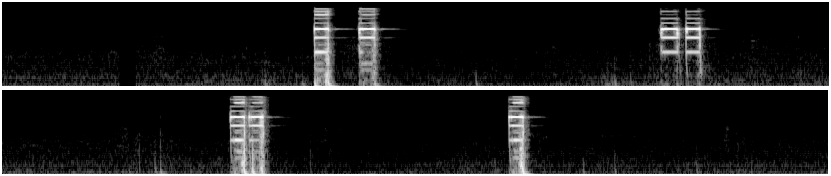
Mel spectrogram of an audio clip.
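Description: Quiz countdown timer sound effect: short, high electronic beeps, the first a quick pair about one and a half seconds in, then single beeps roughly every one and a half to two seconds, with silence in between.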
